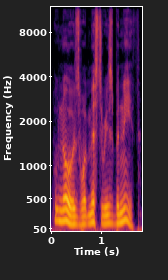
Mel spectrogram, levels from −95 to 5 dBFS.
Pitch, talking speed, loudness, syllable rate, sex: 135 Hz, 165 wpm, -16 LUFS, 5.2 syllables/s, male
